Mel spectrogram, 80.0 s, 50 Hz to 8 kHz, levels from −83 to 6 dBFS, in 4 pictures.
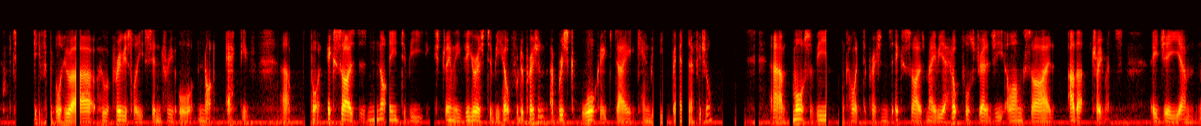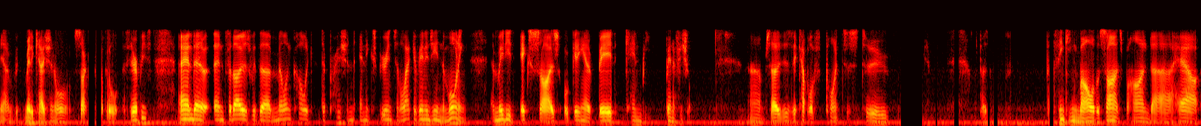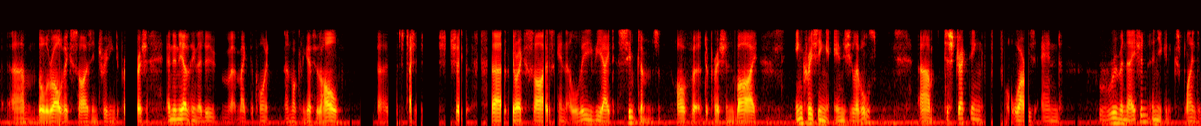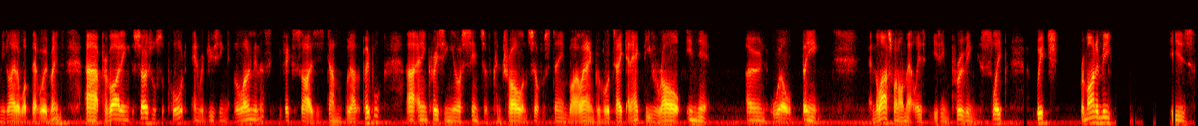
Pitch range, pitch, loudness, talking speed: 100-140 Hz, 125 Hz, -27 LUFS, 155 wpm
